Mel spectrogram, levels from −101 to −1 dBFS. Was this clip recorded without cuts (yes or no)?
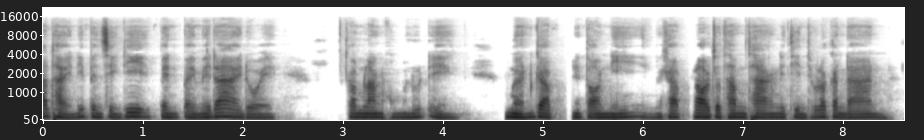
no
